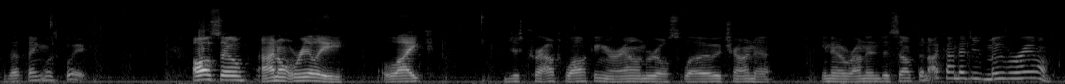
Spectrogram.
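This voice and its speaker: A man with an American accent speaks at a moderate pace in a fairly high pitch. His pitch variation is ordinary, and he leaves long, frequent pauses. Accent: Appalachian, redneck-sounding. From southeastern Ohio, Appalachia. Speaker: gaming youtuber. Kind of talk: casual gameplay commentary. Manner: casual, conversational.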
